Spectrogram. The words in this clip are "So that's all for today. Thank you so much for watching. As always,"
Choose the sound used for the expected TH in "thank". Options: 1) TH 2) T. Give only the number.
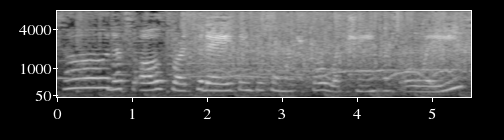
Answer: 2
